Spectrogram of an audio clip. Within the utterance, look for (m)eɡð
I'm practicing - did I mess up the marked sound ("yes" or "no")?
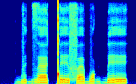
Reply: yes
